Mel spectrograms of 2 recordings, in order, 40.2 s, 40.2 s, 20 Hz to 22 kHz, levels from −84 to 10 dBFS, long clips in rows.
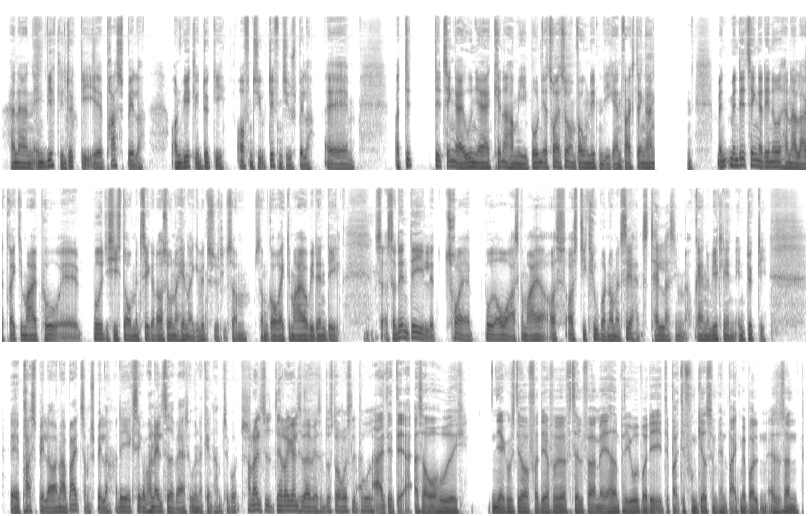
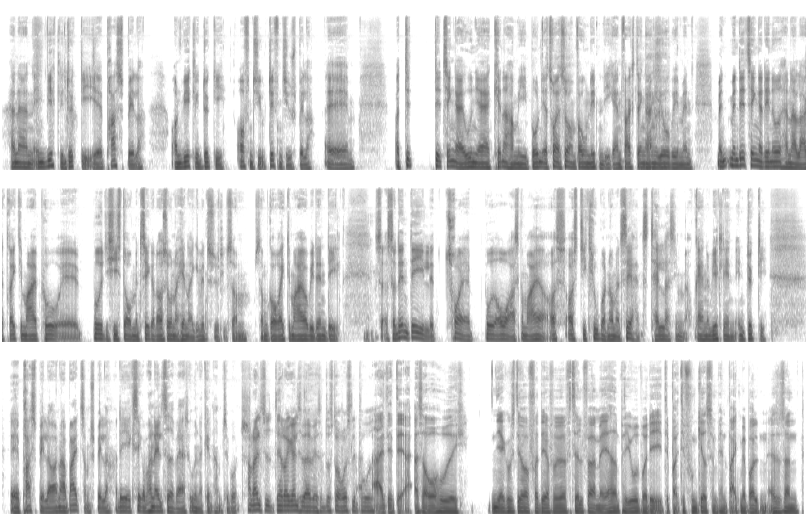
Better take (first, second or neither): second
